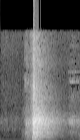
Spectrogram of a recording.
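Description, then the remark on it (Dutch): A door shuts with a solid, fairly loud thud that rings briefly, followed moments later by a second, softer knock as it settles. No one speaks. “misschien weer de deur dicht doen.”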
